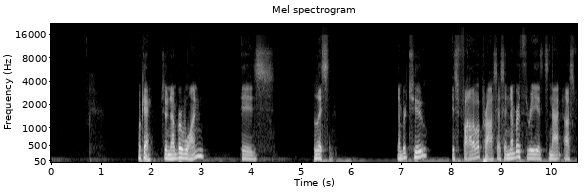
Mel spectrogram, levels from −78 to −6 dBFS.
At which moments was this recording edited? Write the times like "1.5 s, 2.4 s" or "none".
4.8 s, 7.9 s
